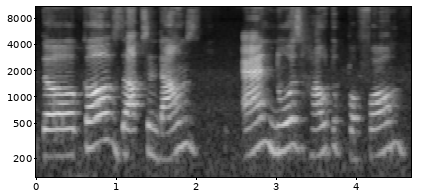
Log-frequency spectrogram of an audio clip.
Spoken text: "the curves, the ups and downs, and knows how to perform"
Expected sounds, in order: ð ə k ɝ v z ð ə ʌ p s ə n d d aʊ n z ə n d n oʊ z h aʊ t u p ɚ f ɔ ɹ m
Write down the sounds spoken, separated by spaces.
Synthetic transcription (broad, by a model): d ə k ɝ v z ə ʌ p s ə n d d aʊ n z ə n d n oʊ z h aʊ t u p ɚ f ɔ ɹ m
